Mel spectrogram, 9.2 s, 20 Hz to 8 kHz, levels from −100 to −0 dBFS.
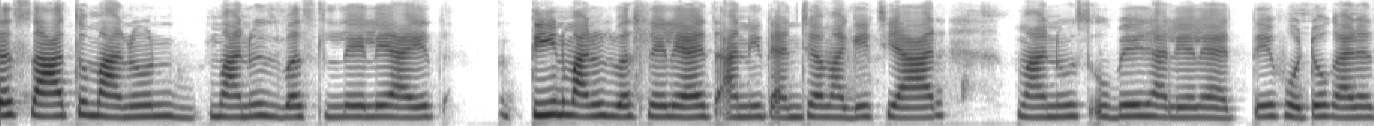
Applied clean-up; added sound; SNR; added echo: neural mask model DeepFilterNet 3.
